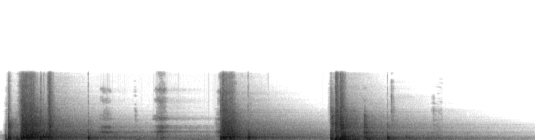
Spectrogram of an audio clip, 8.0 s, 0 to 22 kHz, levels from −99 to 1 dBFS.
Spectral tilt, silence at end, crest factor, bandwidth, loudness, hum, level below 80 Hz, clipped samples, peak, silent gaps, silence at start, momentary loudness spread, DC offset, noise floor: -5 dB/octave; 1.45 s; 16 dB; 11 kHz; -12 LUFS; none; -38 dBFS; under 0.1%; 0 dBFS; none; 0.1 s; 26 LU; under 0.1%; -54 dBFS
